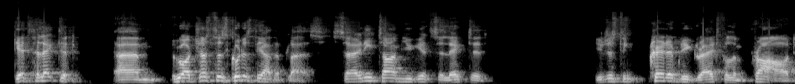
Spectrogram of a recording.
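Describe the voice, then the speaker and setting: A man with a South African accent, bright and sharp in tone, with vocal fry, very wide pitch swings and a moderate pace. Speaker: former rugby player. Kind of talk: interview. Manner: halting.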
